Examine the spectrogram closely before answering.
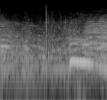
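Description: A bat cracks sharply against a softball.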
